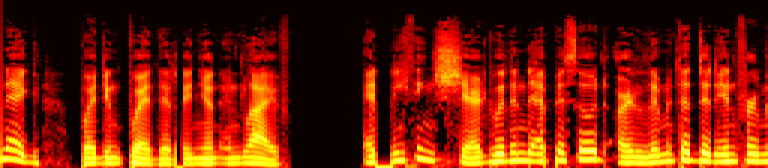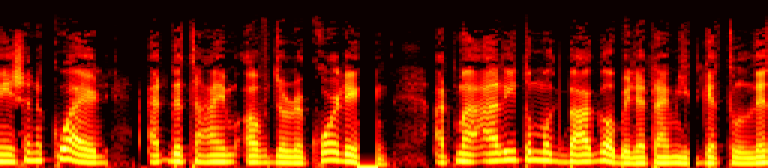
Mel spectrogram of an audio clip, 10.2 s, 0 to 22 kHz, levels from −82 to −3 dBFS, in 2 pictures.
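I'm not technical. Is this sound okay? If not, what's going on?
No. An underrun with held sample happens five times, at 1.16, 2.50, 6.05, 7.50 and 9.70 seconds, freezing the speech for between about 46 and 126 ms each time. The one at 2.50 s comes right after "rin yon in life". The player briefly ran out of audio to send and held its last value, so the sound stops flat without a loud click. Nothing is skipped: the speech resumes where it stopped, which sounds like a brief stutter.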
